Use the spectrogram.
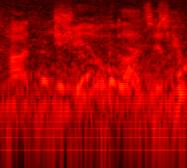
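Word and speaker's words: Haudenschild: And it is pronounced hot shield windshield because that child on the end, the wild child, a lot of people mispronounce it.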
